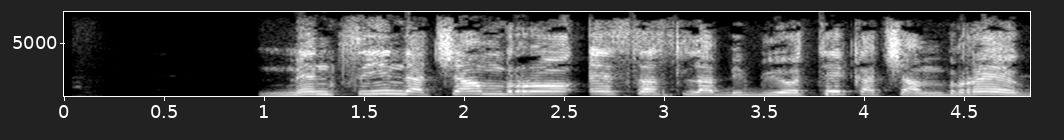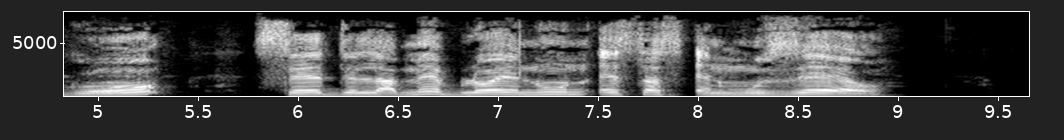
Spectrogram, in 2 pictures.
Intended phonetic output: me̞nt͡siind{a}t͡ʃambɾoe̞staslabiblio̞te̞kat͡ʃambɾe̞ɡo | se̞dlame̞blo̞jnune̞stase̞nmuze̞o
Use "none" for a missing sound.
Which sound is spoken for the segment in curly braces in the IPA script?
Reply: a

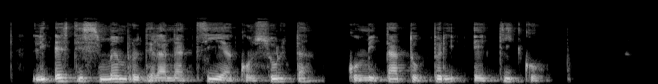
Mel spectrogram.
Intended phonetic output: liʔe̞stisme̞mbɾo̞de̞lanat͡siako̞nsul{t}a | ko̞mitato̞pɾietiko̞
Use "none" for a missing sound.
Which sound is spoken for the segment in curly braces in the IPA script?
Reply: t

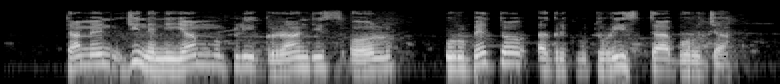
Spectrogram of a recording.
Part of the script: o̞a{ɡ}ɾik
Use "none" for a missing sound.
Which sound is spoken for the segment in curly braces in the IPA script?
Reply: ɡ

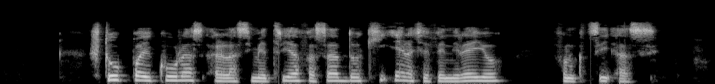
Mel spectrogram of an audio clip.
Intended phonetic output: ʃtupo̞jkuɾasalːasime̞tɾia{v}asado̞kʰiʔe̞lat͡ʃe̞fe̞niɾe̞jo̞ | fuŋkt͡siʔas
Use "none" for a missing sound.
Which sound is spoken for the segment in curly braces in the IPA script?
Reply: f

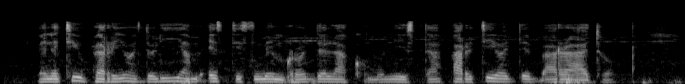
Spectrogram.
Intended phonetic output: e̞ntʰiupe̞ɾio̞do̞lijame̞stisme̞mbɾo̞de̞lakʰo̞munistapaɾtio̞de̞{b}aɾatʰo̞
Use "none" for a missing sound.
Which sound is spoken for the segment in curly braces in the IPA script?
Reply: b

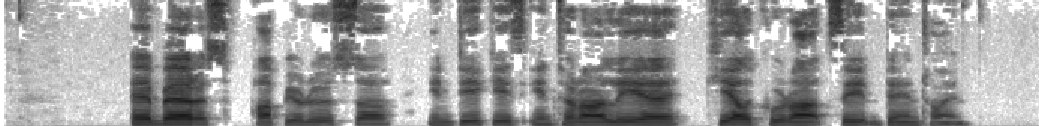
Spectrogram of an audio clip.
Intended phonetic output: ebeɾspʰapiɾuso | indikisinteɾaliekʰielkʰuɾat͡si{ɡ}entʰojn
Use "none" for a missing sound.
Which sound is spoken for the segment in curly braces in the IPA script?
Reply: d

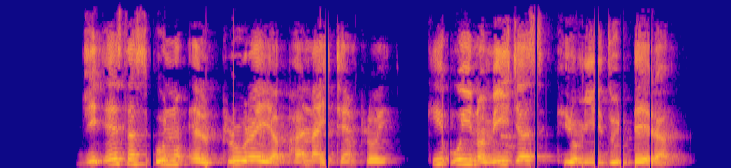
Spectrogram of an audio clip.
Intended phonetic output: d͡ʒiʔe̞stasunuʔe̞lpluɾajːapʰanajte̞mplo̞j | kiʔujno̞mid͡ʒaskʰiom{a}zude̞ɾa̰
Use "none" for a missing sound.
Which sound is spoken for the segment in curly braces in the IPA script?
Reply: i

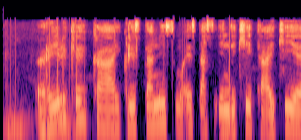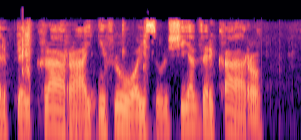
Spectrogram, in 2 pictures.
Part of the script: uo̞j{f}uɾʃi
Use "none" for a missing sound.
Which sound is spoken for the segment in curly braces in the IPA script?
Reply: s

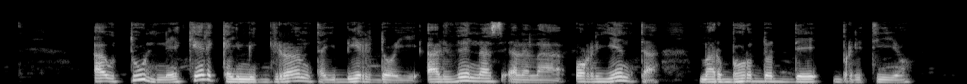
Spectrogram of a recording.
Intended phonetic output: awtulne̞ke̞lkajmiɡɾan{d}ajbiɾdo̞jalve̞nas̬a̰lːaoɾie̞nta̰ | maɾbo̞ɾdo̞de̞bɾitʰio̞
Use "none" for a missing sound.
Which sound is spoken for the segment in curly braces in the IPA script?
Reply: t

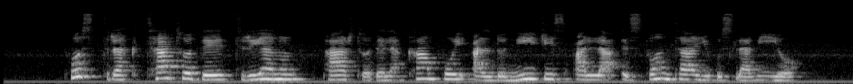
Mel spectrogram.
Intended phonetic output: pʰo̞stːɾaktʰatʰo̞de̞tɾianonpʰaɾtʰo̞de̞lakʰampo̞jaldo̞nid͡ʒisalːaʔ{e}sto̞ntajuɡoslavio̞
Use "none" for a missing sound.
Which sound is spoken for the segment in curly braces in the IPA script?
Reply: e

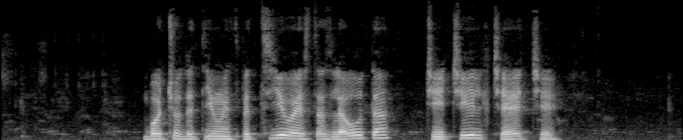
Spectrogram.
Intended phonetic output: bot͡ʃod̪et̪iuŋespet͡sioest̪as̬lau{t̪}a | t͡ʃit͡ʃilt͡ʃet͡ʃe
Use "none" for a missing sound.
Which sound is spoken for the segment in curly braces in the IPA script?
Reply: t̪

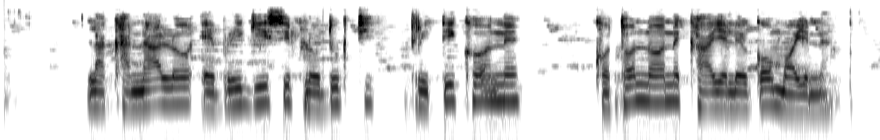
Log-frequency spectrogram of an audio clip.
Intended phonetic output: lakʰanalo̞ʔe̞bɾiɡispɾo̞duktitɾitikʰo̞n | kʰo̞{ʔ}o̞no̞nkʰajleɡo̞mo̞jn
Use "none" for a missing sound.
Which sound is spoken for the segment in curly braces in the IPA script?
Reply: t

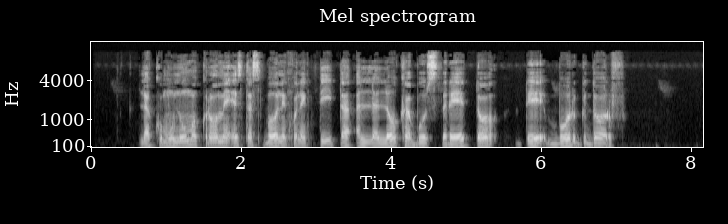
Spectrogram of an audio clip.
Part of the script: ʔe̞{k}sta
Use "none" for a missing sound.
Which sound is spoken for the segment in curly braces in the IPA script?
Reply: none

